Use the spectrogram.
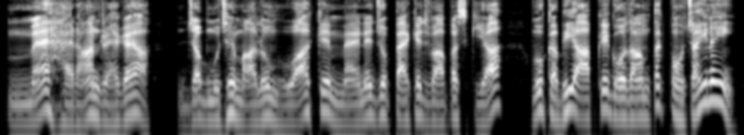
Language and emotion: Urdu, surprised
